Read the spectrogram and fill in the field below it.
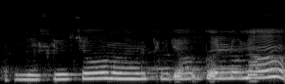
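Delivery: slow, loving plea for a hug; tender pleading. Acted. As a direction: coax her gently, slowly. (गले लगने की धीमी प्यार भरी मिन्नत)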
